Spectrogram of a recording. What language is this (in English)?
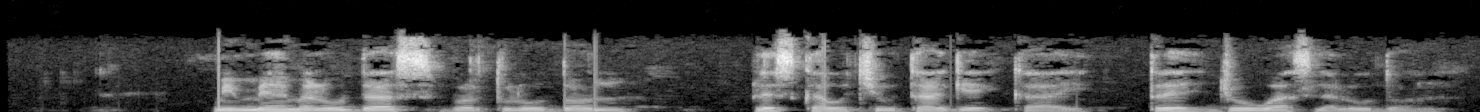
Esperanto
